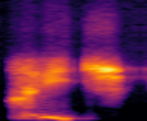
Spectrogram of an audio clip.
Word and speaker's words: hit: Agora, hit, como não é uma palavra originalmente portuguesa, ela não virá dessa forma, ela não será pronunciada dessa forma, então será hit. OK?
